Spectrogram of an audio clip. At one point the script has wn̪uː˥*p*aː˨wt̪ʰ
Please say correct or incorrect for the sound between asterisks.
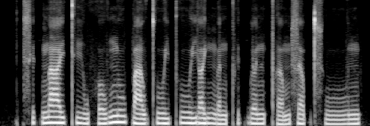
correct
